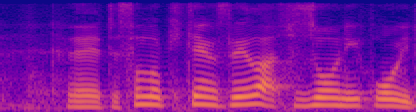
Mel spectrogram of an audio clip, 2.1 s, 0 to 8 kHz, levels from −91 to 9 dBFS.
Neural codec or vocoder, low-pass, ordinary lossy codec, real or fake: codec, 16 kHz, 1 kbps, FunCodec, trained on LibriTTS, 50 frames a second; 7.2 kHz; none; fake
